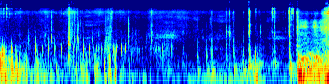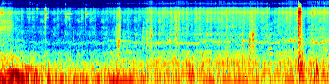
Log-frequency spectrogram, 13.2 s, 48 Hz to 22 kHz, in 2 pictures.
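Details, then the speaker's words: 1959 Cadillac Series Sixty-Two coupe V8 started cold in the morning: keys and cranking, then it catches and settles into a steady, even cold idle, running well with no knocks, bangs or smoke; may benefit from fine tuning. Normal cold idle. "so it's pretty cold this morning I only just start it up so it's stilling a little bit runs well no knocks no bangs no smoke"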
